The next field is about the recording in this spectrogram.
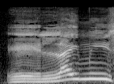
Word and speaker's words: Limey: Laimi se escribe L y este, ¿cómo se llama? Espérame, L I M E Y, así se llama. – Laimi, ajá.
